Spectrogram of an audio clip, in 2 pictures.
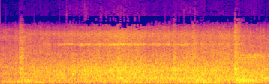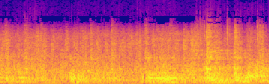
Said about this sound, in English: The masked man and his Indian companion had seen the runaway train from a distant hill and had ridden to the scene of the wreck at top speed.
